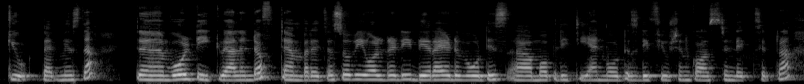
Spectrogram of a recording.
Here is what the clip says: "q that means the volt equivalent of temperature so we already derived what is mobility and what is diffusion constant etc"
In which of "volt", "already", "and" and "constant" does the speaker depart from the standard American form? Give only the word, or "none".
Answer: none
